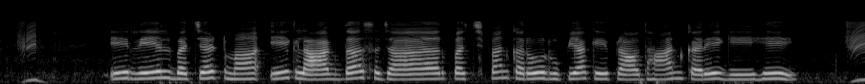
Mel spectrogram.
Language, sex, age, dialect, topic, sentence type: Chhattisgarhi, female, 25-30, Eastern, banking, statement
